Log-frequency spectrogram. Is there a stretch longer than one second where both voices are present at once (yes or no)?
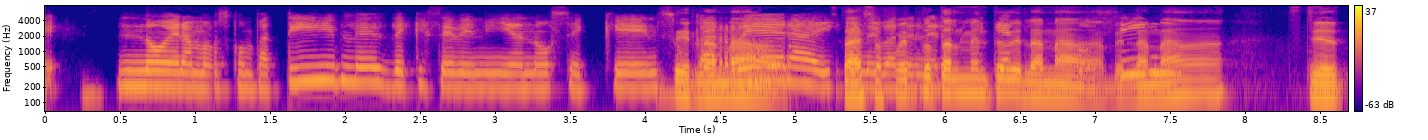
yes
